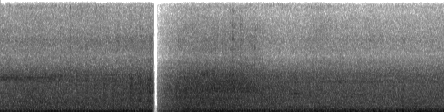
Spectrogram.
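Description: Street traffic: passing motor vehicles and motorbikes running steadily, with a brief sudden cut-out of the sound about one and a half seconds in.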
